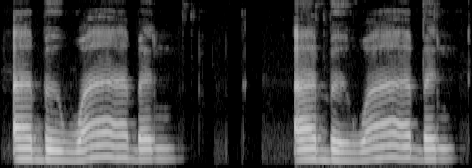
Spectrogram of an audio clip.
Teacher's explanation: با چونکہ ساکن بھی ہے اور حروف قلقلہ میں سے بھی ہے تو آواز جو ہے وہ جنبش سی ہوگی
